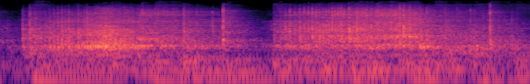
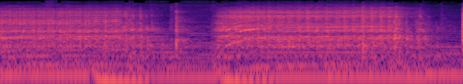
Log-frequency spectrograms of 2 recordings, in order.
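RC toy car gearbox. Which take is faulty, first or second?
first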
